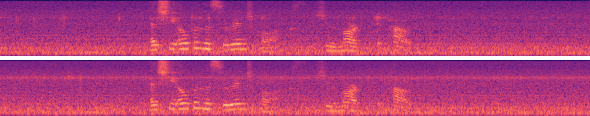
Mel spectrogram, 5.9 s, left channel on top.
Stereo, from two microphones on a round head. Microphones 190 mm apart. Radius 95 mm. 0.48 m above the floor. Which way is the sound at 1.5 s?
5° right (ahead or behind).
